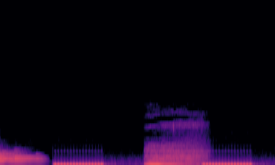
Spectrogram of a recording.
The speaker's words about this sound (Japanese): 携帯？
